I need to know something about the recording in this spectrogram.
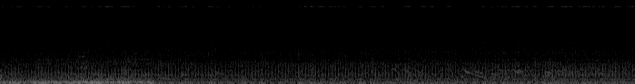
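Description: Dead air on a broadcast: a faint, steady electrical hum with hiss, a little stronger with a low rumble in the first second and a half.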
